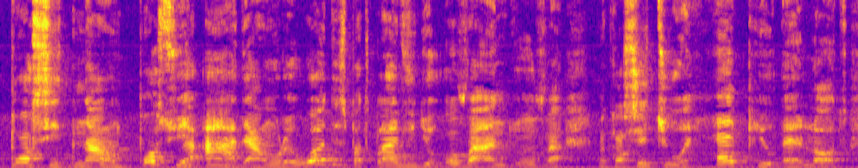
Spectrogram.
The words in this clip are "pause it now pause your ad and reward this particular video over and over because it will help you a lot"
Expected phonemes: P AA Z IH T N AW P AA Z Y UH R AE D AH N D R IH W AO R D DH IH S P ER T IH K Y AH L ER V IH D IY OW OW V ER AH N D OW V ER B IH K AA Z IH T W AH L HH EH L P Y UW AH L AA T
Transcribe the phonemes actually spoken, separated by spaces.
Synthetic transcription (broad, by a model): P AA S IH T N AW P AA S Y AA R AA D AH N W R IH W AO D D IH S P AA T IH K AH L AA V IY D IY OW OW V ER AH N D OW V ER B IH K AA S IH T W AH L HH EH L P Y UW AH L AA T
